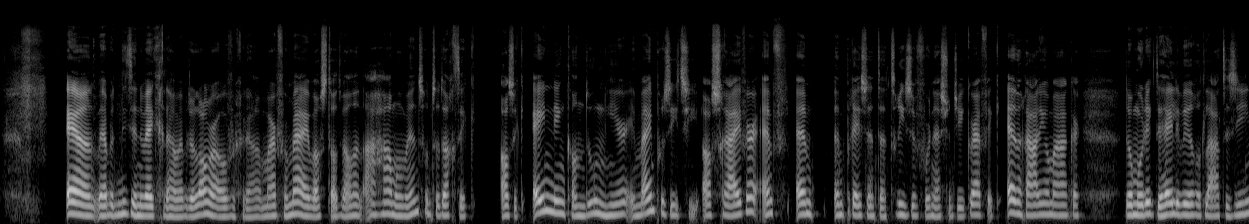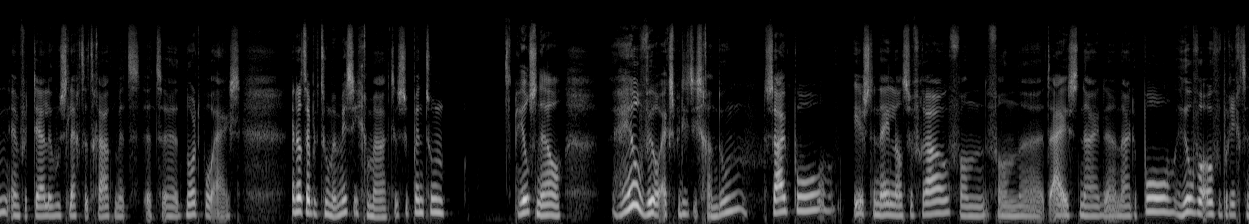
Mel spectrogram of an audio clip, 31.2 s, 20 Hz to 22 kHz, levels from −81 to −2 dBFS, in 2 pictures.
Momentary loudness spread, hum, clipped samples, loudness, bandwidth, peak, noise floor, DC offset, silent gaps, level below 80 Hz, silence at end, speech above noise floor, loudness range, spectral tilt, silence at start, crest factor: 12 LU; none; under 0.1%; -32 LUFS; 15.5 kHz; -8 dBFS; -74 dBFS; under 0.1%; none; -74 dBFS; 0 s; 42 dB; 5 LU; -4.5 dB/octave; 0.05 s; 26 dB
